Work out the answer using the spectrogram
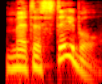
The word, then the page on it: metastable: British English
